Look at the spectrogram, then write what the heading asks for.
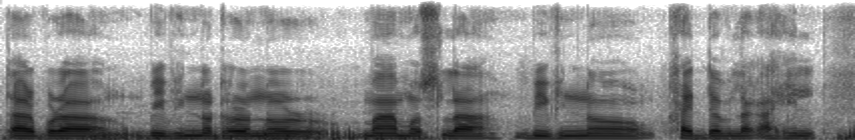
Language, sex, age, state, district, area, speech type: Assamese, male, 45-60, Assam, Barpeta, rural, spontaneous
